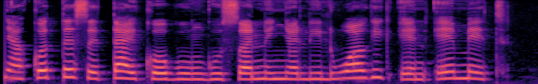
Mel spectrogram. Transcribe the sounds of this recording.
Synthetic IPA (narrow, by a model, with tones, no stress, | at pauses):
a˨ko˦t̪e˦se˨ta˦i˨ko˨bu˨ŋɡu˨sɔ˨nɪ˨ɲɔ˨li˨lwɔ˦kɪ˦ke˨ne˦me˦t̪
